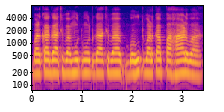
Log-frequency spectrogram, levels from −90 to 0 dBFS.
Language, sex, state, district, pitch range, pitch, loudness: Bhojpuri, male, Bihar, Muzaffarpur, 190-200 Hz, 195 Hz, -15 LUFS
